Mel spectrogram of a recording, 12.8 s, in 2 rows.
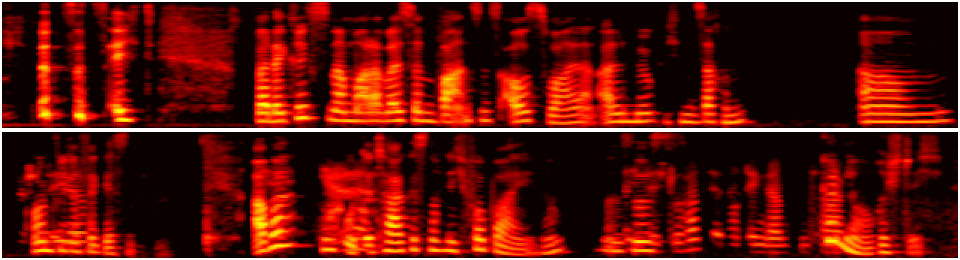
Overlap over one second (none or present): none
